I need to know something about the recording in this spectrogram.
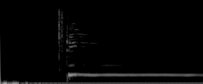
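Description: A low thump right at the start. About two-thirds of a second in comes a single bell-like ding that rings on as a steady pure tone for over a second, the lone note of the orchestra's triangle player.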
